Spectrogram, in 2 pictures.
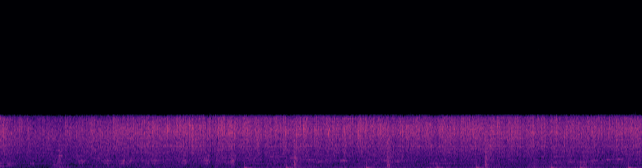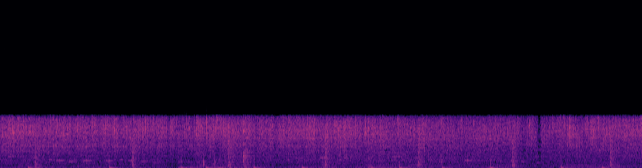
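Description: Capsicum, green chillies and tomato sizzling in hot oil in a non-stick wok, with a silicone spatula knocking and scraping against the pan about once or twice a second as the vegetables are scooped out.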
